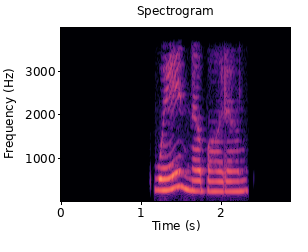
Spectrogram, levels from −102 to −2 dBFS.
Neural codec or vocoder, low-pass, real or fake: none; 3.6 kHz; real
